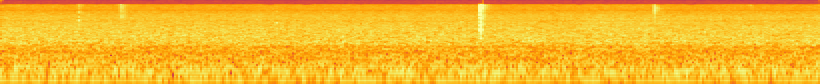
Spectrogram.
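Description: Quiet steady background hum and hiss, with three faint small ticks.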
